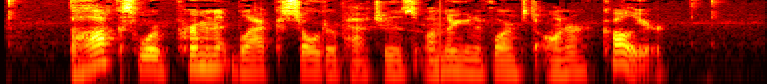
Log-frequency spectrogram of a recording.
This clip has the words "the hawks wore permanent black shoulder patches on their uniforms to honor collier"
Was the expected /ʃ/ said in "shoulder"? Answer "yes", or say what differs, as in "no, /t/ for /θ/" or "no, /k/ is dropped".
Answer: no, /s/ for /ʃ/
